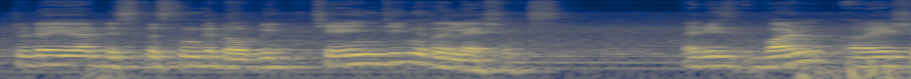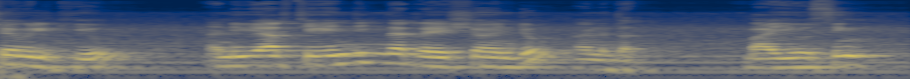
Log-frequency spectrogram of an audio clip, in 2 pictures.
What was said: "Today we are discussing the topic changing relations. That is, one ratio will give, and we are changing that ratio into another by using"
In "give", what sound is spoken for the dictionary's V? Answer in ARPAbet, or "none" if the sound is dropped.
none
